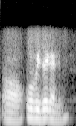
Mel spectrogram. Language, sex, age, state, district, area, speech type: Bodo, male, 30-45, Assam, Chirang, rural, conversation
